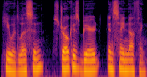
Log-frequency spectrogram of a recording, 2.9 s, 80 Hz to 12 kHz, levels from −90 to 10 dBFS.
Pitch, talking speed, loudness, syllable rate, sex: 125 Hz, 185 wpm, -17 LUFS, 4.7 syllables/s, male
